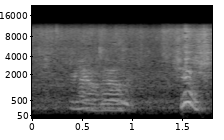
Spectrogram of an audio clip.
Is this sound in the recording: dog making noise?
yes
